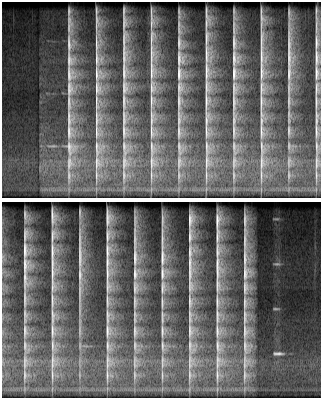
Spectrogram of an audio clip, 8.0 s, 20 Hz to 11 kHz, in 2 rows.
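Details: Sharp, evenly spaced snapping clicks, about three per second over a steady hum: an Nd:YAG laser firing pulses in hair removal mode on a dual Er:YAG plus Nd:YAG 4D machine, after choosing spot size, hair colour, energy and frequency.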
